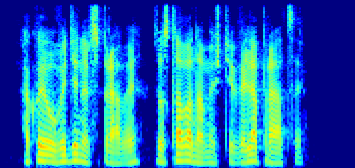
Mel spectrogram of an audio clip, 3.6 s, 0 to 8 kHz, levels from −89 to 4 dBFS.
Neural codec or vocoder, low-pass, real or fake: none; 7.2 kHz; real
